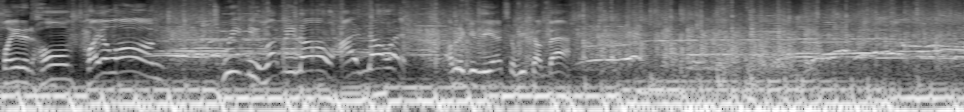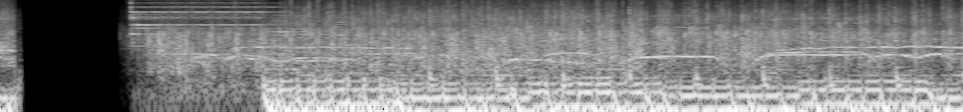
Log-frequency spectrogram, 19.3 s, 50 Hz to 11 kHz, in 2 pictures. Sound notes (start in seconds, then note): 10.9 bell rings; 11.0 cheers and applause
